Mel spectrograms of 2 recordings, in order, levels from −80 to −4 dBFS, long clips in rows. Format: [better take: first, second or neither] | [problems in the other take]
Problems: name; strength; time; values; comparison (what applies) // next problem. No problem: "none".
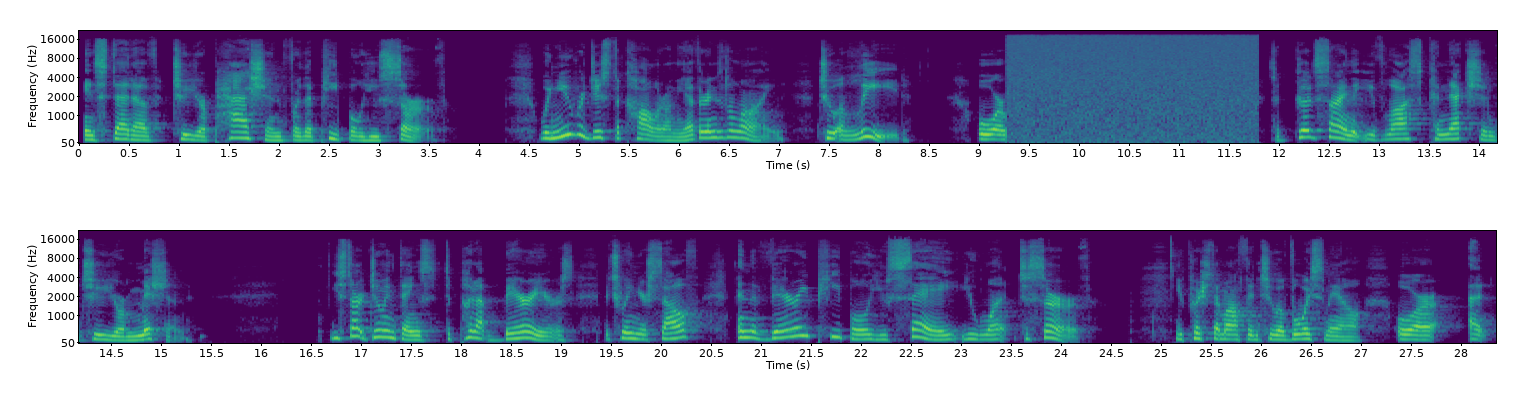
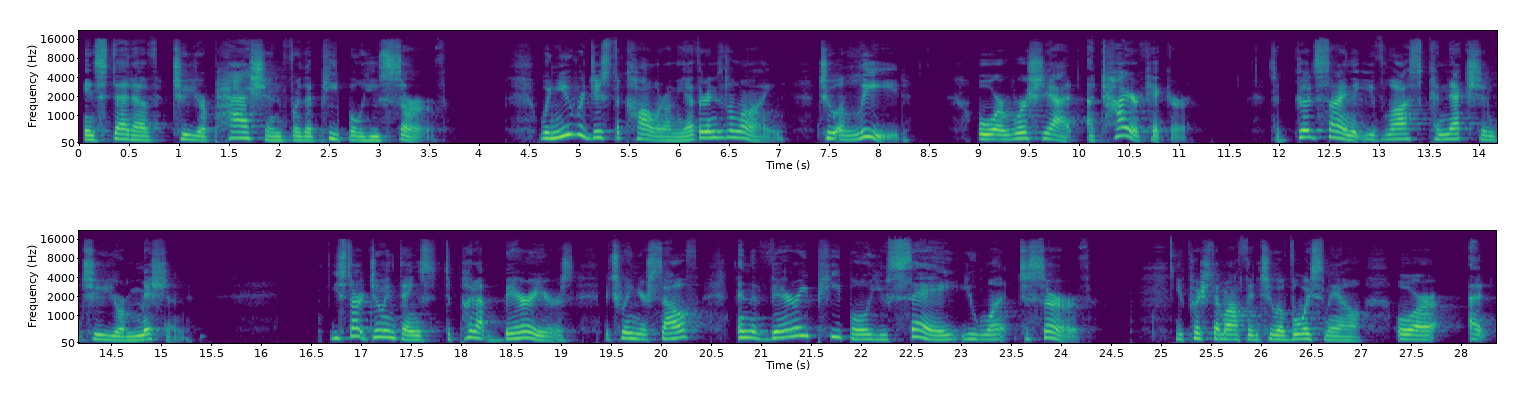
second | audio cutting out; filled with static; at 9.5 s for 2.5 s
